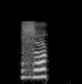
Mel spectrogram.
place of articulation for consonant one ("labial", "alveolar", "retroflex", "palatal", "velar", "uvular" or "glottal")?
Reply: alveolar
